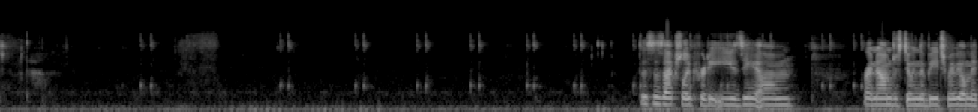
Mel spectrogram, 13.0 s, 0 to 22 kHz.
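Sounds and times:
steady low hum: 0.0s - 13.0s
computer mouse clicking: 1.8s - 2.2s, 3.7s - 4.0s, 4.7s - 9.8s, 10.9s - 11.6s.

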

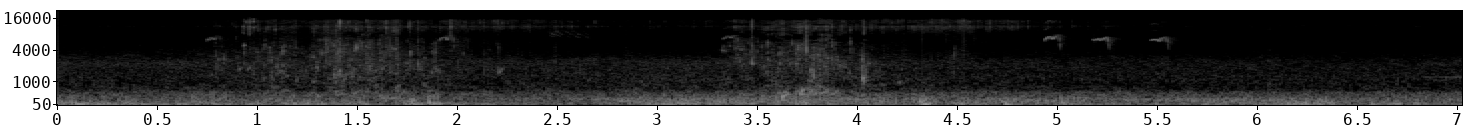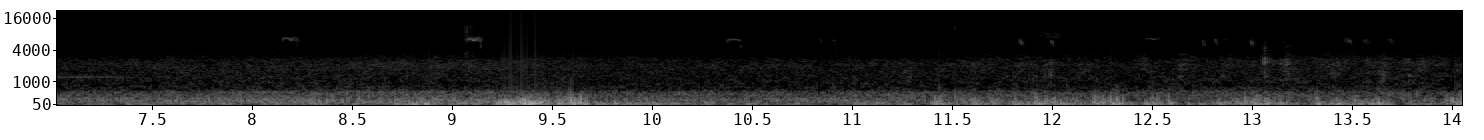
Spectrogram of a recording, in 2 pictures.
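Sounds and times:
water sloshing: 0.8s - 2.6s, 3.3s - 4.7s.

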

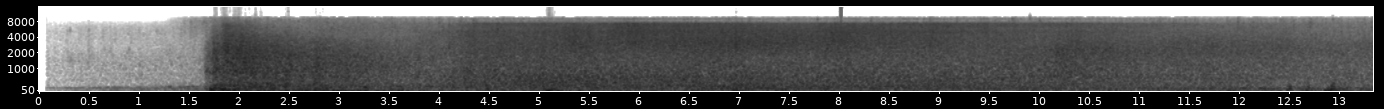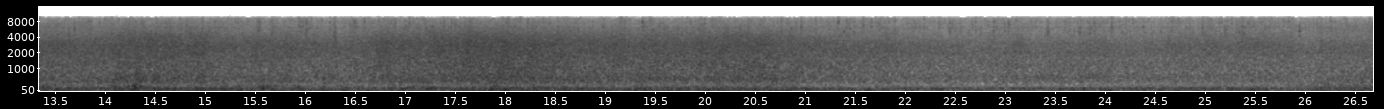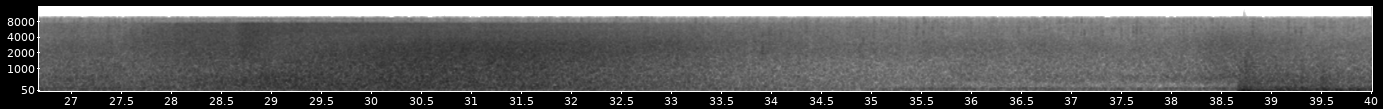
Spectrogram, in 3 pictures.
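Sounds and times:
loud rushing noise with rumble: 0.1s - 22.4s, 38.1s - 40.0s.

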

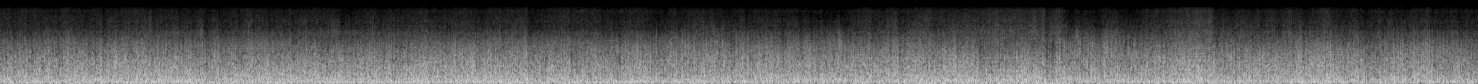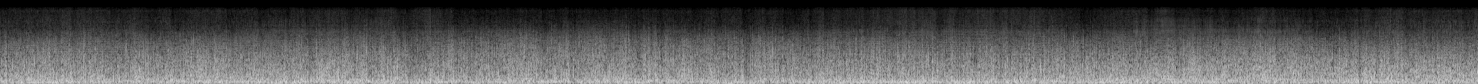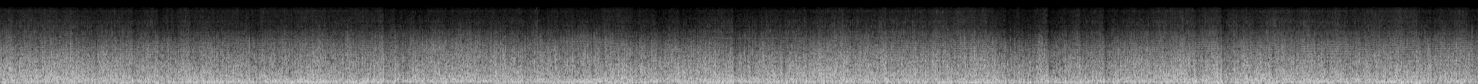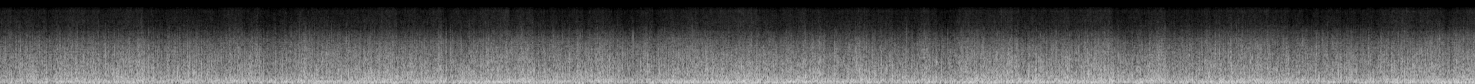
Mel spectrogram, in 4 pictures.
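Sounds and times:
wind noise on microphone: 0.0s - 59.0s
drone propellers whirring: 4.7s - 31.9s.

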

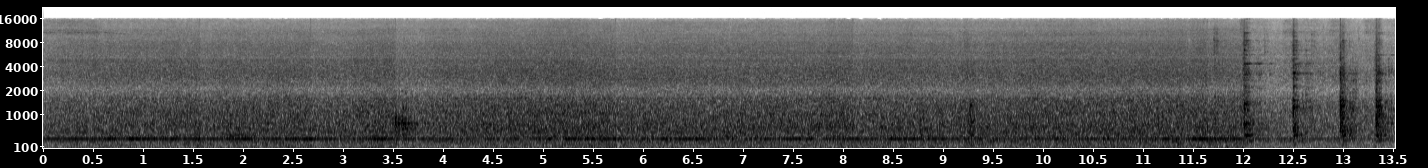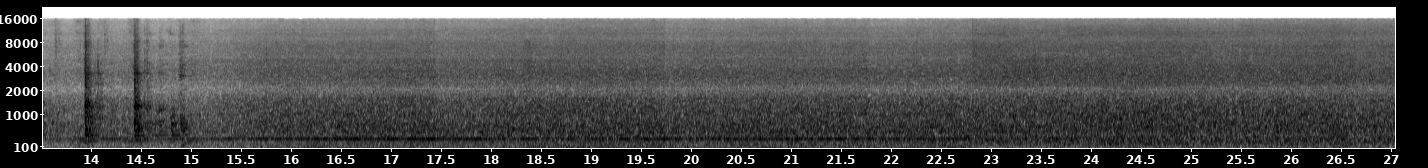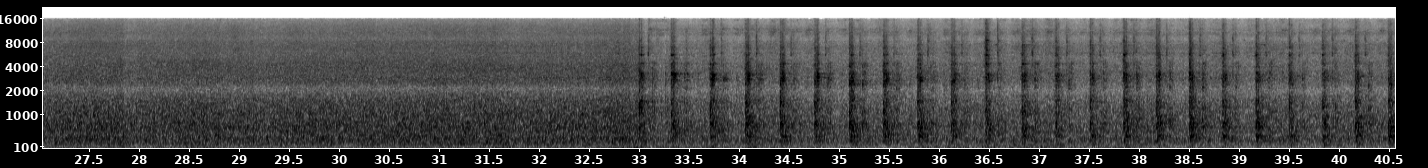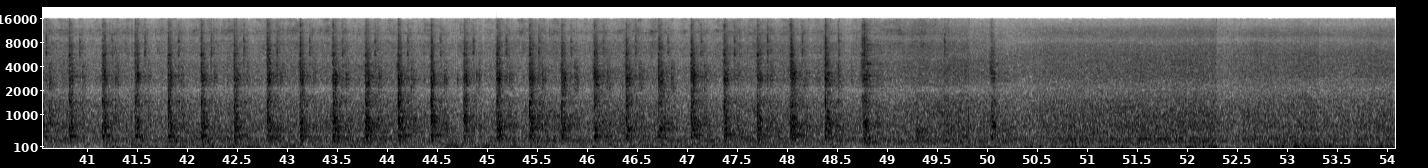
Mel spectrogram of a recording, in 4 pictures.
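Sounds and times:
steady hum: 0.0s - 54.0s
hydraulic breaker hammering concrete: 11.9s - 15.2s, 32.9s - 50.5s
river water rushing: 48.2s - 52.7s.

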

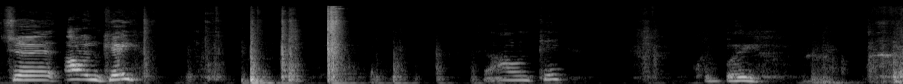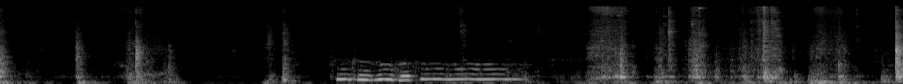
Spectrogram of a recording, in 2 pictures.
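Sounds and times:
man humming: 12.4s - 14.3s.

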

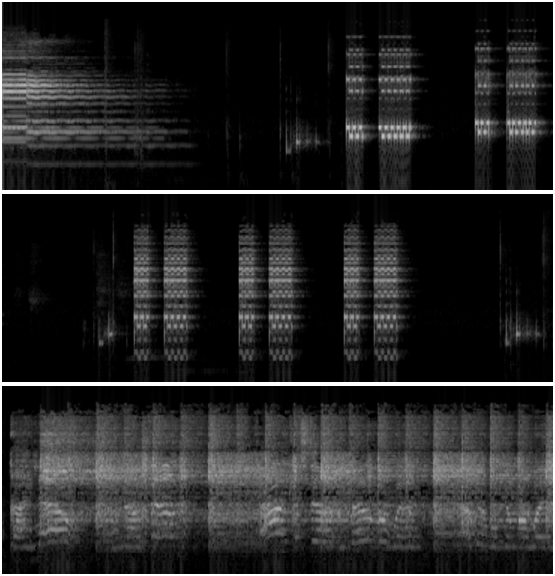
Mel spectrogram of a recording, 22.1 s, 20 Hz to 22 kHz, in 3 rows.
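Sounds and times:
melodic ringtone: 4.6s - 5.6s, 6.3s - 7.2s, 9.1s - 11.3s
telephone ring double beeps: 6.3s - 7.2s.

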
